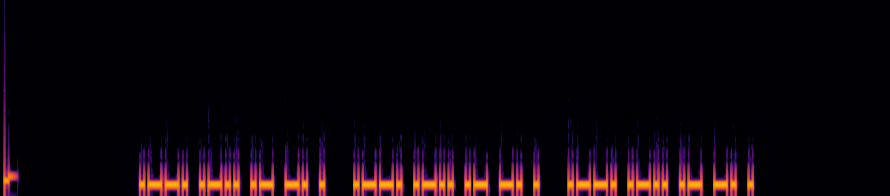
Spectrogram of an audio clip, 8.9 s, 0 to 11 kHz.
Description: Morse code, heard as a keyed tone, about 28 wpm, 700 Hz. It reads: PLANE PLANE PLANE
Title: Top 500 Words Repeated 28wpm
